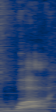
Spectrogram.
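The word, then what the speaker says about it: は: you know you're here that is actually ha but is pronounced W in the in the sentence ha is pronounced wa here so there is a there's a difference ha yeah so there's a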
